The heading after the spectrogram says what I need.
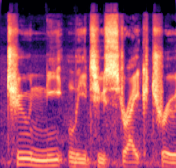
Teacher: too and neat are both stressed syllables, so we have kind of a spondaic structure · That's a spondy, a Pyrrhic foot, and then a spondy.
